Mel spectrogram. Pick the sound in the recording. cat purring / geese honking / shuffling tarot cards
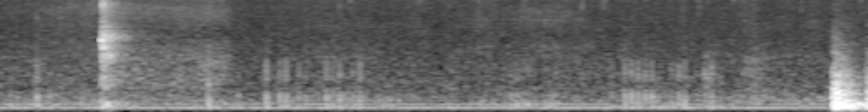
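cat purring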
